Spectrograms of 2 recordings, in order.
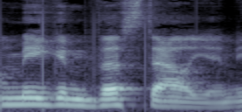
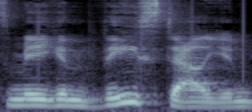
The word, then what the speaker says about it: Megan Thee Stallion: it's not Megan Thee Stallion. It's Megan Thee Stallion because it's spelled T-H-E-E.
